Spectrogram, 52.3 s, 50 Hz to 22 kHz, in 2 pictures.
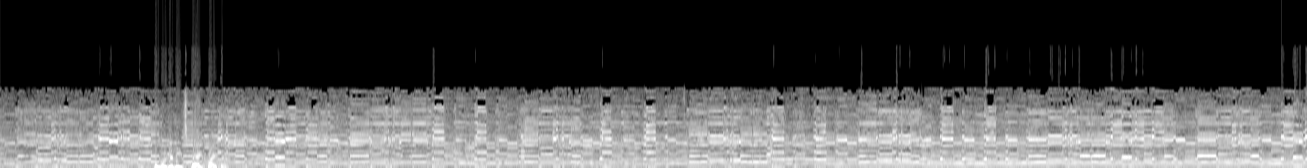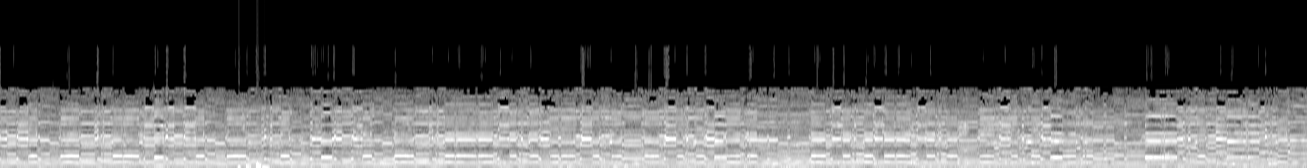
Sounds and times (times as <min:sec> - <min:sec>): Music: 0:00.0 - 0:52.2.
